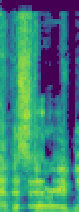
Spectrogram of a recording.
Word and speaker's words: Epistory: I, I, I know it's epistory, but whatever.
